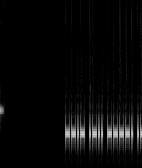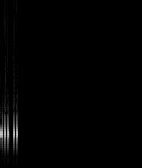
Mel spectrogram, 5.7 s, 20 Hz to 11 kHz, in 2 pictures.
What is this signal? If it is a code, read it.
Morse code, heard as a keyed tone, about 38 wpm, 700 Hz. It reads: QL9LI
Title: Code Groups - 5 Letter:Numbers - 40wpm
